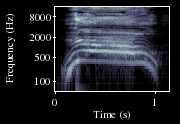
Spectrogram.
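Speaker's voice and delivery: high raw scream of no; anguished shout. Acted. Seeing Frank destroyed, screaming no. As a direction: cry out as the friend falls. Frank dies before his friends.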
